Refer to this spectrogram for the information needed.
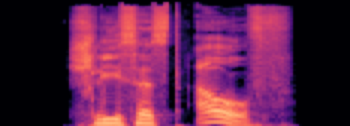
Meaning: second-person singular subjunctive I of aufschließen
- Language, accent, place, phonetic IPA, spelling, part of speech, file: German, Germany, Berlin, [ˌʃliːsəst ˈaʊ̯f], schließest auf, verb, De-schließest auf.ogg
